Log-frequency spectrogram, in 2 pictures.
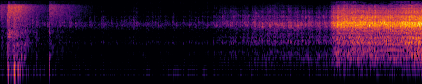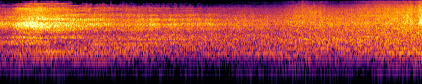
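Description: Drag racing cars launch down a drag strip at the New Year Nationals, one a Bad Mamba Jamba grocery getter; after about five quiet seconds, a loud, sustained engine roar builds and holds close by.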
